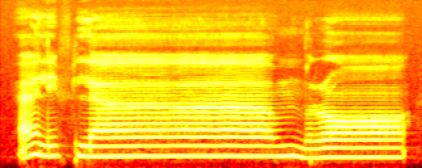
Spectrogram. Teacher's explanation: یہاں صرف لام کو لمبا کرنا ہے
